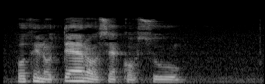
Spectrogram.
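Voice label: I miss you, ancient Greek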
